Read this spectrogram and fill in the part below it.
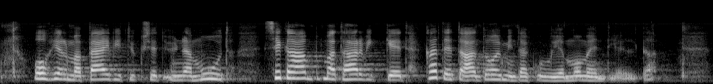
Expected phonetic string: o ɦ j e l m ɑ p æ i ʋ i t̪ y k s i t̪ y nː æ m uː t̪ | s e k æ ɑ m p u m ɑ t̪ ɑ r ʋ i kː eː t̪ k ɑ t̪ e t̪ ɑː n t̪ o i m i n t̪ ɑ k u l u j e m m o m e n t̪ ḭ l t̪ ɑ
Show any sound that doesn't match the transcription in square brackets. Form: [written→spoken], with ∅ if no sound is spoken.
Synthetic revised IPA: o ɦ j e l m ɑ p æ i ʋ i t̪ y k s [i→e] t̪ y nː æ m uː t̪ | s e k æ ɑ m p u m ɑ t̪ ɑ r ʋ i kː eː t̪ k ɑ t̪ e t̪ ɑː n t̪ o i m i n t̪ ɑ k u l u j e m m o m e n t̪ ḭ l t̪ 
